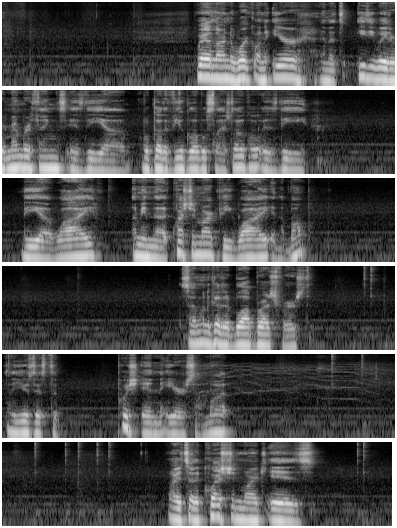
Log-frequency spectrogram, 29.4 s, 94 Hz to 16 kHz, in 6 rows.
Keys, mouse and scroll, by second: 3.7 shift+middle click, 7.1 click, 7.1 click, 8.1 shift+middle click, 10.2-10.9 scroll up 3, 11.7 middle click, 17.1 click, 18.3 f, 19.3 click, 19.7 ctrl+click, 24.1 ctrl+click, 25.3 ctrl+click, 25.5 ctrl+click, 25.7 ctrl+click, 25.9 ctrl+double click, 29.0 click.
